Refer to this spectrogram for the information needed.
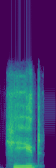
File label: "heed", Indian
